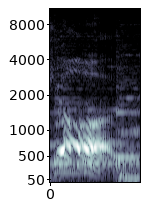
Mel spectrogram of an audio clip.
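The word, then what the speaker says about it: Seam: The name C, pronounced Sean.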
